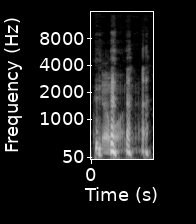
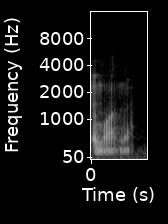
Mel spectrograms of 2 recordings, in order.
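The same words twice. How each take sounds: First: A high, squeaky come on now; squeaky high protest. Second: A very soft, low-volume come on now; barely audible mutter. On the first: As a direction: jump way up into a squeak. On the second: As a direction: drop to almost nothing. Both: Real, not acted. Playful protest after teasing.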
